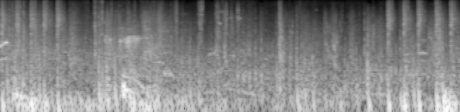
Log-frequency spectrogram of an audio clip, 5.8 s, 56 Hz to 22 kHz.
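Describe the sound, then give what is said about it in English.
M5A4 assault rifle gunfire in a video game, many sharp, loud shots in rapid bursts with brief pauses between them, repeating across the whole stretch. “The reload time seems really long. Like unreasonable. M5. Long. Yeah, the M5A4. Yeah. I mean, the gun's money.”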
